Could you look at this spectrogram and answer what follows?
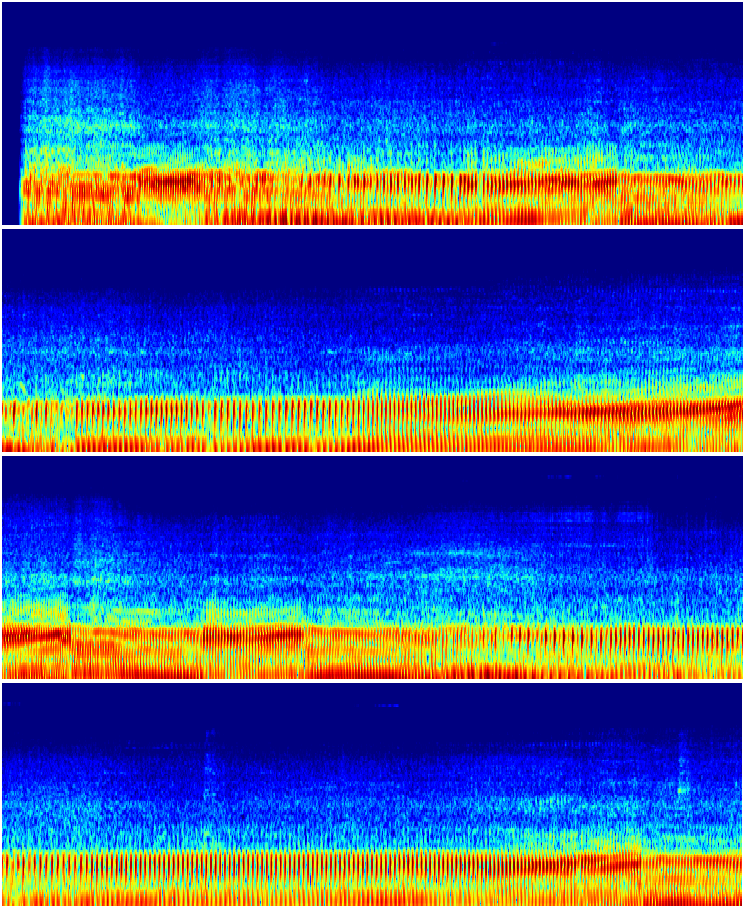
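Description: KTM supermoto motorcycle engine running at low speed while filtering through slow traffic, the revs rising and falling a little around the middle.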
